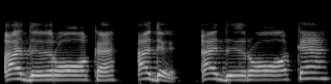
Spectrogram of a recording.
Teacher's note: رو پر کھڑا زبر ہے تو اس کو کھینچ کر پڑھیں گے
